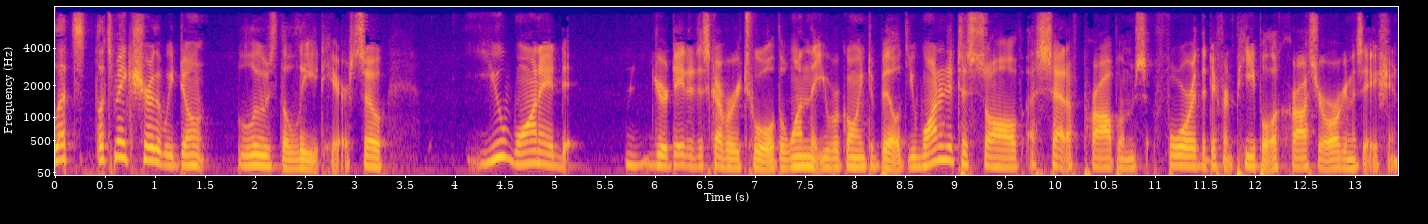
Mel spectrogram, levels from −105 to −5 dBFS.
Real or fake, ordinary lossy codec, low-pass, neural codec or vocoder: real; MP3, 48 kbps; 7.2 kHz; none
